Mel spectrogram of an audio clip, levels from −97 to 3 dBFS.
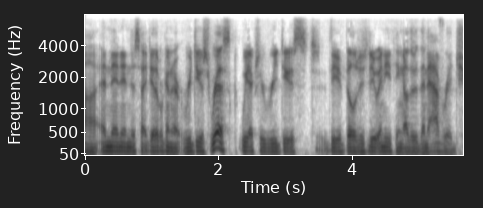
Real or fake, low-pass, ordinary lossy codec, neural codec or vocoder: real; 7.2 kHz; AAC, 48 kbps; none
